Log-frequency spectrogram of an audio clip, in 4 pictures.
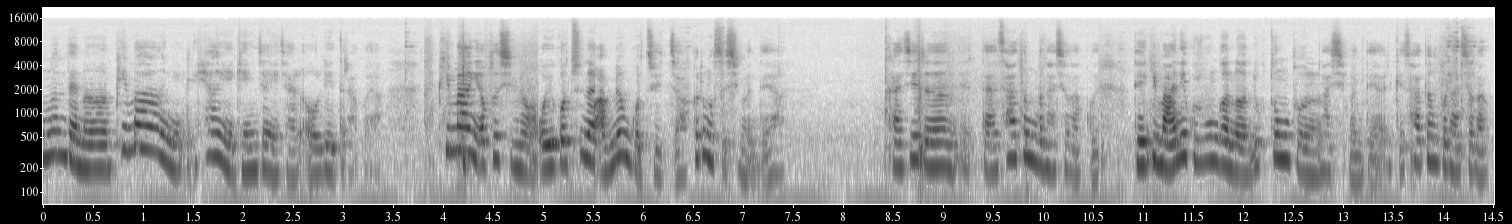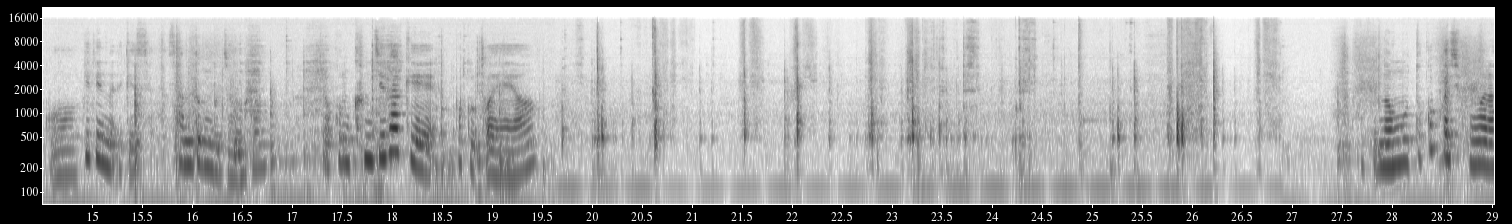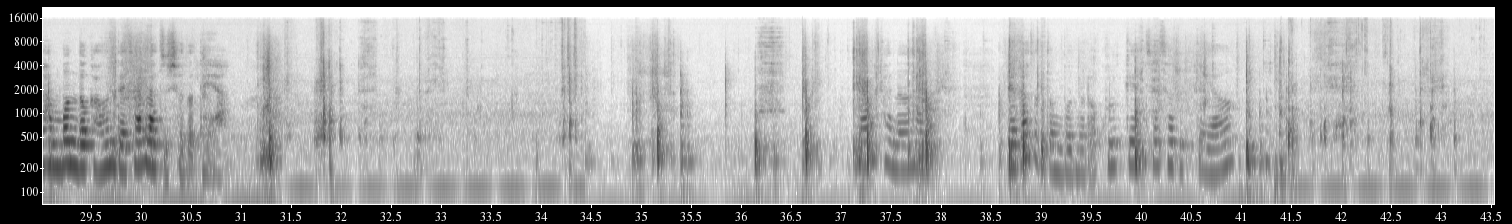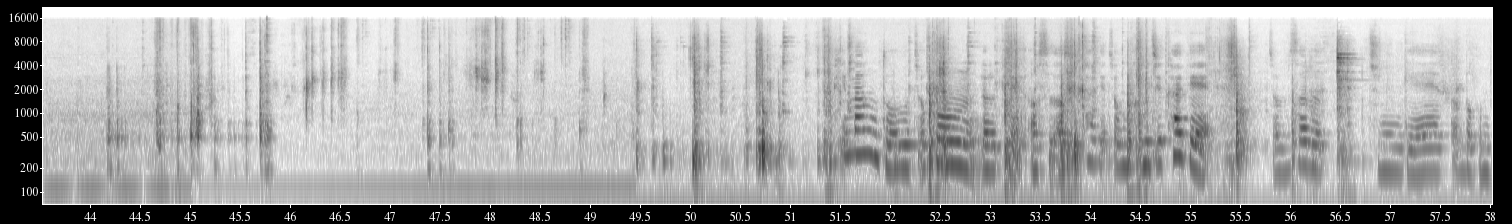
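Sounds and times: knife slicing eggplant: 0:15.4 - 0:30.3, 0:31.2 - 0:35.4, 0:36.1 - 0:39.1, 0:44.6 - 0:56.4.

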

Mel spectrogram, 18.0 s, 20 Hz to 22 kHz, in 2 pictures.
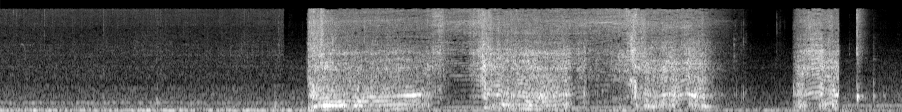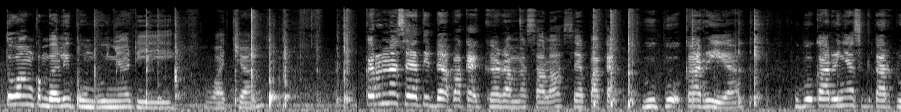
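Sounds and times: electric blender grinding: 0:03.1 - 0:08.4.

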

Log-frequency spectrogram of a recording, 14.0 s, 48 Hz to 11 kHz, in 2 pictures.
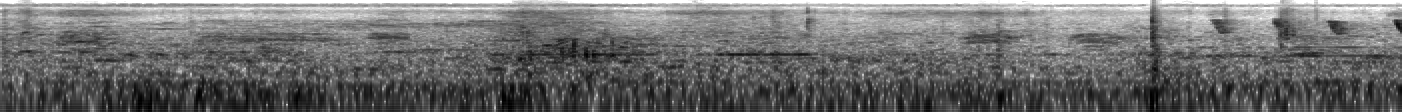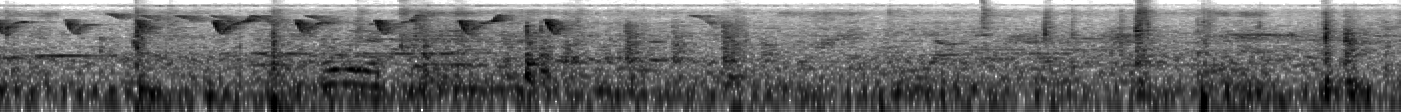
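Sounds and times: low background noise: 0:00.0 - 0:14.0
bird chirping: 0:04.4 - 0:11.3.

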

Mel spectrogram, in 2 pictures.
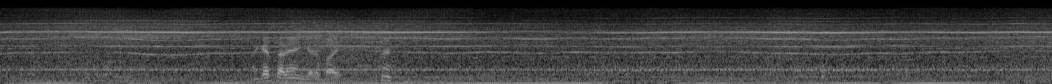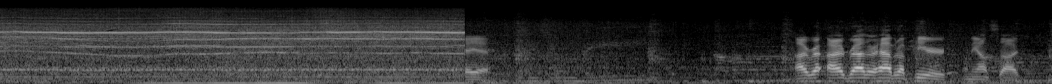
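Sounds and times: boat engines whining and rumbling: 0:00.0 - 0:15.6.

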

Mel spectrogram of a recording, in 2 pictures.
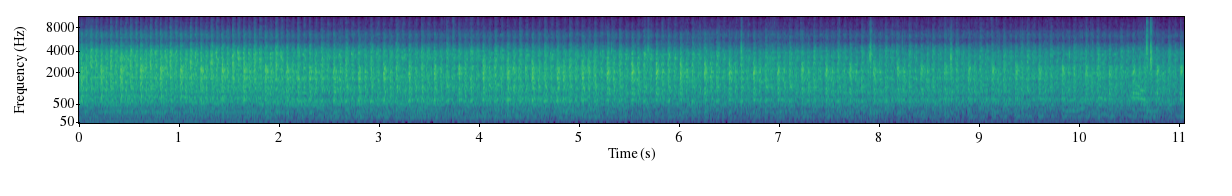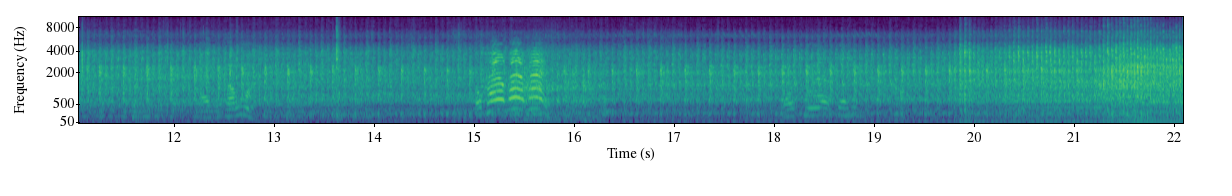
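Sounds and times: tractor engine clattering: 0:00.0 - 0:22.0.

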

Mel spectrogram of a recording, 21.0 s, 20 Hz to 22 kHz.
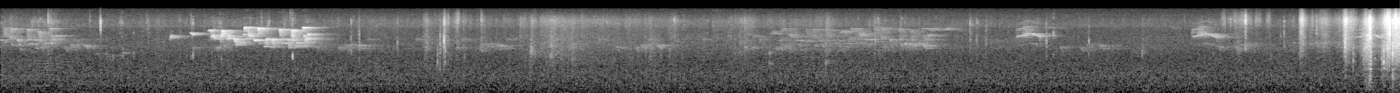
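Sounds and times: birds chirping: 0:00.0 - 0:05.7, 0:09.1 - 0:10.3, 0:11.1 - 0:14.5
steady background hiss: 0:00.0 - 0:21.0
sharp rustling clicks: 0:19.5 - 0:21.0.

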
